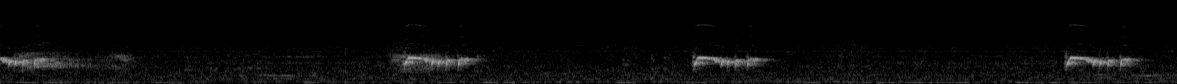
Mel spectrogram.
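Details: Caged local zebra dove, described as singing readily, delivers four short rolling coos at uneven gaps of three to four seconds, against a quiet background hum.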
